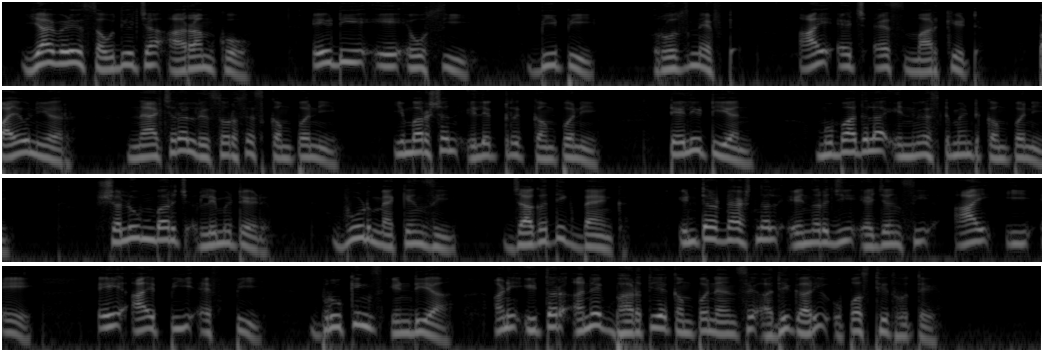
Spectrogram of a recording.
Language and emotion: Marathi, neutral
